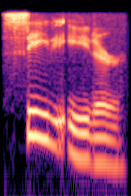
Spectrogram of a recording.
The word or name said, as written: seedeater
